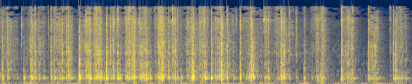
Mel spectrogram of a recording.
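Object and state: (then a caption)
Wicker basket bin. A grey wicker waste bin, held upside down, hollow and empty, is scratched quickly across its woven base by both hands with long red nails. The result is a fast, uneven stream of dry, crackly scratching bursts, bright and airy on top with a hollow body resonance underneath and little low end.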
